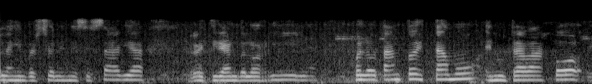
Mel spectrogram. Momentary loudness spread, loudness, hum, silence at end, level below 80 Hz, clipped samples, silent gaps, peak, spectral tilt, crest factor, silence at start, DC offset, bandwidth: 9 LU; -23 LUFS; none; 0 s; -56 dBFS; under 0.1%; none; -6 dBFS; -5.5 dB/octave; 16 dB; 0 s; under 0.1%; 9 kHz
